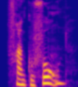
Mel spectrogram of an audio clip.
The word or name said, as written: frankofon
